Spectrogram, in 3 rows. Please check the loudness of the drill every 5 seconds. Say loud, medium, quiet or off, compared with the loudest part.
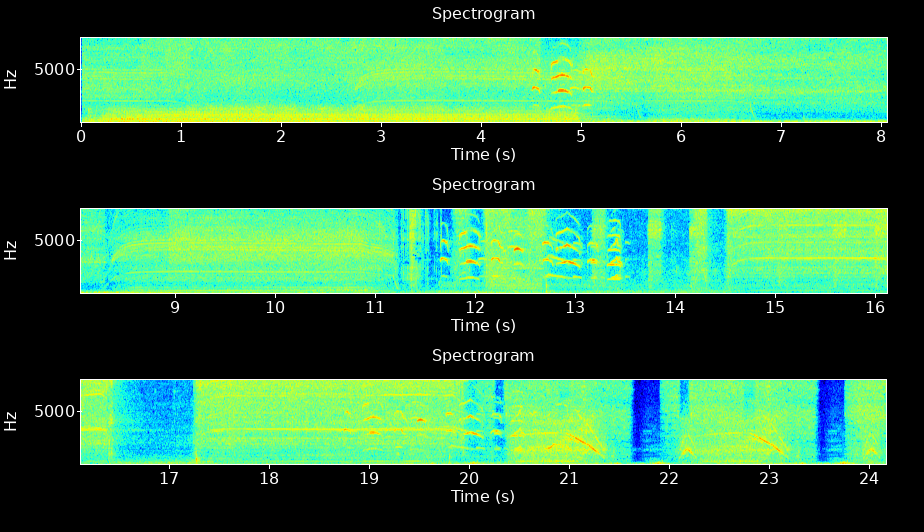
medium, medium, medium, loud, loud.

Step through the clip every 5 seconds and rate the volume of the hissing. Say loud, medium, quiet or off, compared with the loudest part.
loud, medium, medium, medium, medium.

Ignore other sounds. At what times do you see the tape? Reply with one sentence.
The tape can't be heard in this clip.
